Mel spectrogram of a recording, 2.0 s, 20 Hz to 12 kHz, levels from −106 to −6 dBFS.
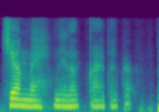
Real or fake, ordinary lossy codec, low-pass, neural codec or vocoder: fake; none; 7.2 kHz; codec, 16 kHz, 0.5 kbps, FreqCodec, larger model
